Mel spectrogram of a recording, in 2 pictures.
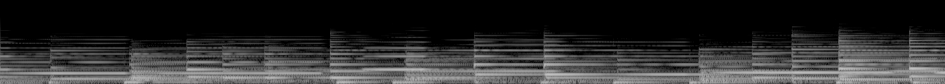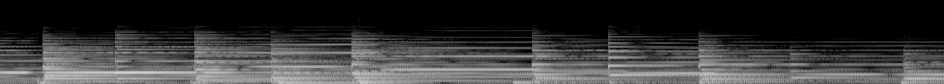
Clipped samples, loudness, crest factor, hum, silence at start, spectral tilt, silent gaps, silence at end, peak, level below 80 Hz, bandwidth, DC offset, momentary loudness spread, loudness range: under 0.1%; -21 LUFS; 18 dB; none; 0 s; -9 dB/octave; none; 0 s; -2 dBFS; -36 dBFS; 6.2 kHz; under 0.1%; 10 LU; 6 LU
